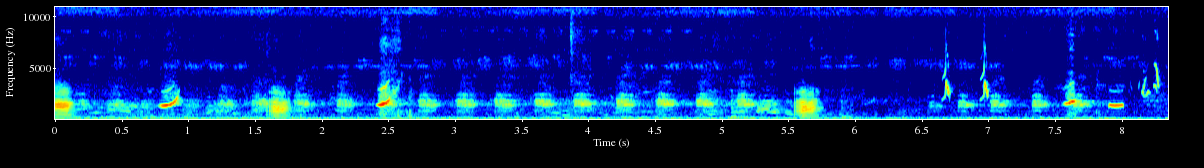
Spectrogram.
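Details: Common myna, a talking bird from Bangladesh, giving a series of raspy chattering notes with a few sharp upslurred whistles scattered between them, against faint background hum.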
